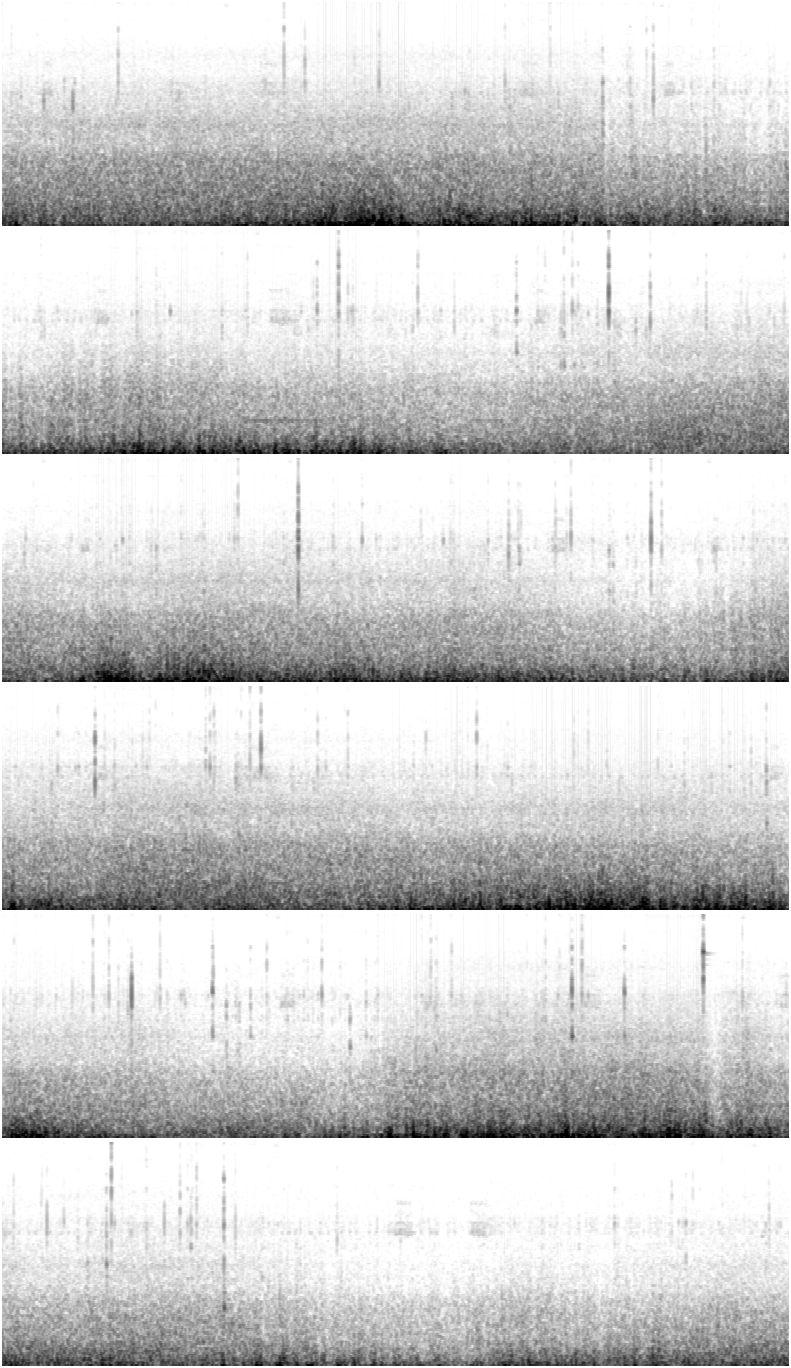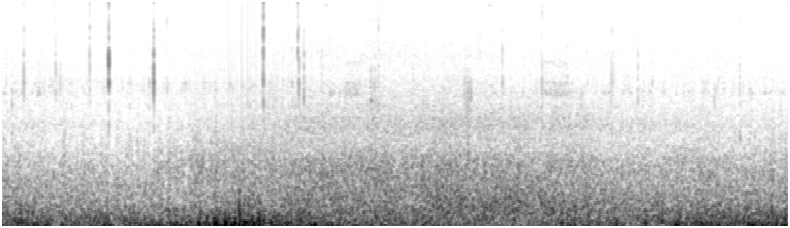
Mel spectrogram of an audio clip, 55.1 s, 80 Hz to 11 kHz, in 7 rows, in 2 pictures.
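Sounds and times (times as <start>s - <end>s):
wind rumbling over camera: 0.0s - 55.0s
faint ticks: 2.5s - 54.9s.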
